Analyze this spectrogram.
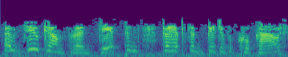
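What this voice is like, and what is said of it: Poor imitation of English accent. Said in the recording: “I think she's English. ... If she has an accent like that, she is certainly not American or anything else. You're not good at accents, honey.”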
